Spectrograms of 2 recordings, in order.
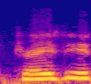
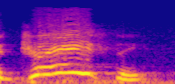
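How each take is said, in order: First: Said in the usual way. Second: Called out high across the room; calling out. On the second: Retold or imitated. Truck driver hollers across the whorehouse to Tracy, called out high.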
